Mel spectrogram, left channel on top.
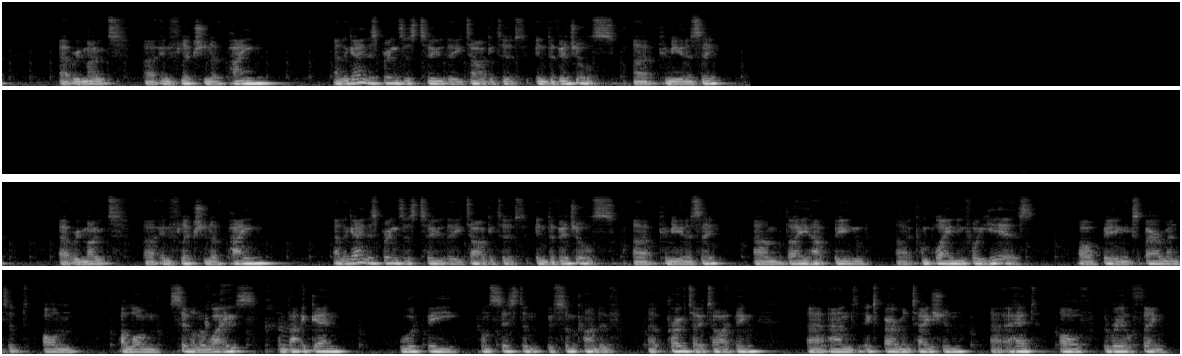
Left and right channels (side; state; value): left; drops out; at 7.4 s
